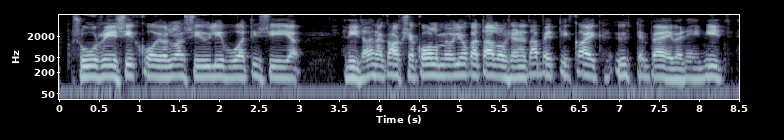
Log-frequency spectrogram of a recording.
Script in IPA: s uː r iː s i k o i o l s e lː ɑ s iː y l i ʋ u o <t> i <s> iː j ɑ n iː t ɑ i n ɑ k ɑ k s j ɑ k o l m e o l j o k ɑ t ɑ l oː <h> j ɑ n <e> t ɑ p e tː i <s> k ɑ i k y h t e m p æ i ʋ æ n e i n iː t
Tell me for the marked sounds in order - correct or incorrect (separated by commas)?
correct, correct, incorrect, correct, incorrect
